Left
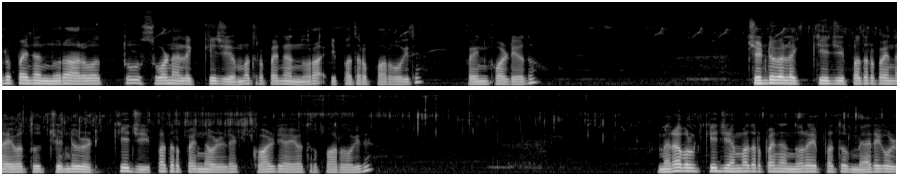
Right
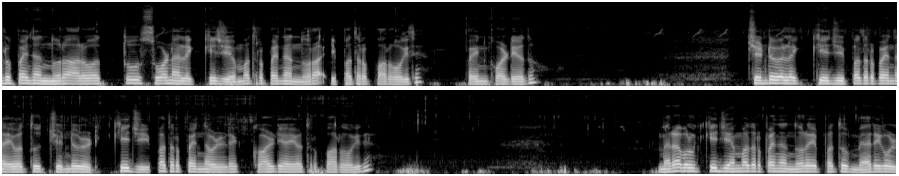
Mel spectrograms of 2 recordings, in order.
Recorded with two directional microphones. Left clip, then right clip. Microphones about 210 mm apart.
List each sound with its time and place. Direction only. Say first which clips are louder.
0.0 s speech: right 6 dB; 30° right (ahead or behind)
6.6 s speech: right 7 dB; 30° right (ahead or behind)
15.4 s speech: right 6 dB; 25° right (ahead or behind)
